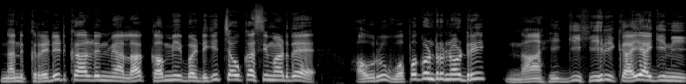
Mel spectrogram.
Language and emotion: Kannada, happy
